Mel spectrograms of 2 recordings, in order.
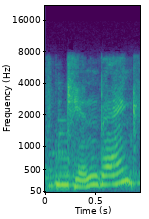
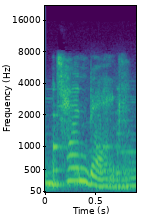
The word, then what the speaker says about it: TN Bank: green in three minutes how do you say the name tn bank no pin bank uh-uh so what is it ten bank ten as in tennessee right here where all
